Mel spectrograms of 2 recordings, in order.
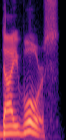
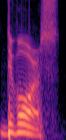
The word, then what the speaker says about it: divorce: लोग इसको wrong pronounce करते हैं डाइवोर्स, बट इट इज नॉट डाइवोर्स, इट्स डिवोर्स। डाइवोर्स नहीं, डिवोर्स। तो ये जो वर्ड्स बेसिकली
